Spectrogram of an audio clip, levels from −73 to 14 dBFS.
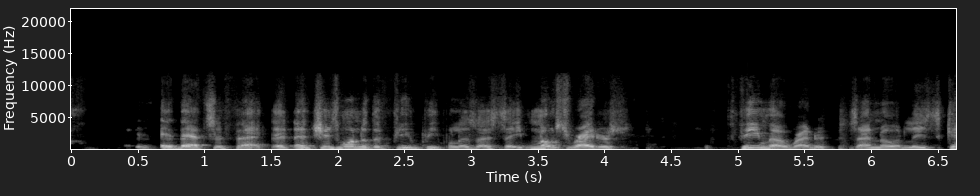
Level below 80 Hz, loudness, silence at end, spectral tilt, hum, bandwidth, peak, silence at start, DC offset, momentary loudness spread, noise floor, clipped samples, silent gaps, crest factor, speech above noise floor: -60 dBFS; -18 LUFS; 0 s; -4.5 dB/octave; none; 12 kHz; 0 dBFS; 0 s; under 0.1%; 8 LU; -49 dBFS; under 0.1%; none; 18 dB; 31 dB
